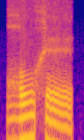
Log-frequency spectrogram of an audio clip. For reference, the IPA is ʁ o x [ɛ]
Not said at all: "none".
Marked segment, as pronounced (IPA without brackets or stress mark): ɛ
